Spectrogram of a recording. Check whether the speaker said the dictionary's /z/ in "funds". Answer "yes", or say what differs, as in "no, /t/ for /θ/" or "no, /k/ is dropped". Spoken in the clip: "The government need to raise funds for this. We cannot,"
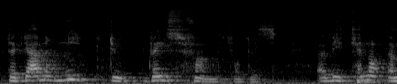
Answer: no, /z/ is dropped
